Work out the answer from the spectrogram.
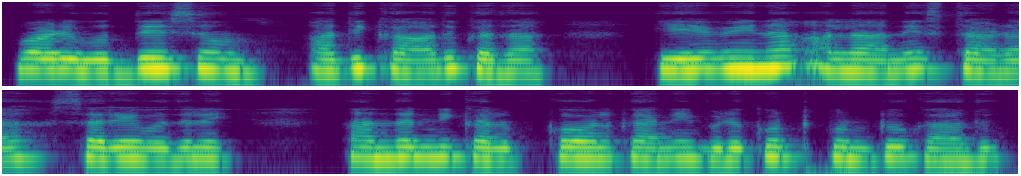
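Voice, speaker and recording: A woman narrating a family audio story, reading every character's lines and the narration in one even voice. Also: a little high, fairly quick, dry recording.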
